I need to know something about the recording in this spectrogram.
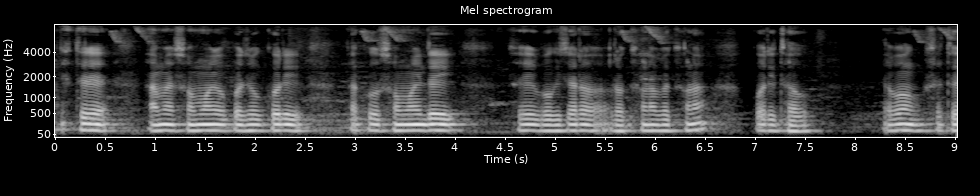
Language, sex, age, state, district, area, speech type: Odia, male, 30-45, Odisha, Mayurbhanj, rural, spontaneous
